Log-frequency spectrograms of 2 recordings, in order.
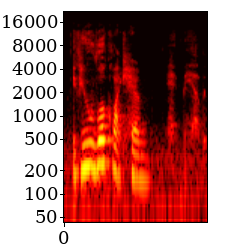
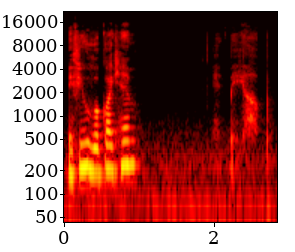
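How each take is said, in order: First: Breathy whisper, hit me up fading away; hushed, fading whisper. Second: Said in the usual way. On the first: Shown as a demonstration. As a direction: whisper the invitation. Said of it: "repeated, whispered". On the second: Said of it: "repeated plea".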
